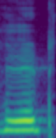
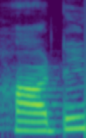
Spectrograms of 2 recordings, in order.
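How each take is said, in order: First: It is said as one syllable, rhyming with date. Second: It is read letter by letter as two syllables. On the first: The speaker calls it right. "हेट पढ़ते हैं" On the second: The speaker calls it wrong. "हम हाटे नहीं पढ़ते हैं"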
